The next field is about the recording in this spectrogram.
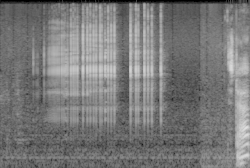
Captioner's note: glue gun creaks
